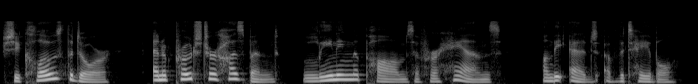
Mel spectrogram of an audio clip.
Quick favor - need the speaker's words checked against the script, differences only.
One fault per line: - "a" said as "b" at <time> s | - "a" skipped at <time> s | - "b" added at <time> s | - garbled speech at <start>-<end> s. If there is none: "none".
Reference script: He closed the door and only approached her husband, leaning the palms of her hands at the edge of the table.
- "He" said as "She" at 0.0 s
- "only" skipped at 1.6 s
- "at" said as "on" at 5.4 s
